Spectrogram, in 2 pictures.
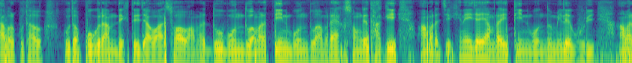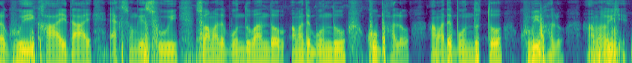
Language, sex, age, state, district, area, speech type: Bengali, male, 30-45, West Bengal, Paschim Medinipur, rural, spontaneous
